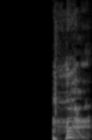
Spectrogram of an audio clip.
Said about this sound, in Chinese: 东家面露尴尬，大声的咳嗽一声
